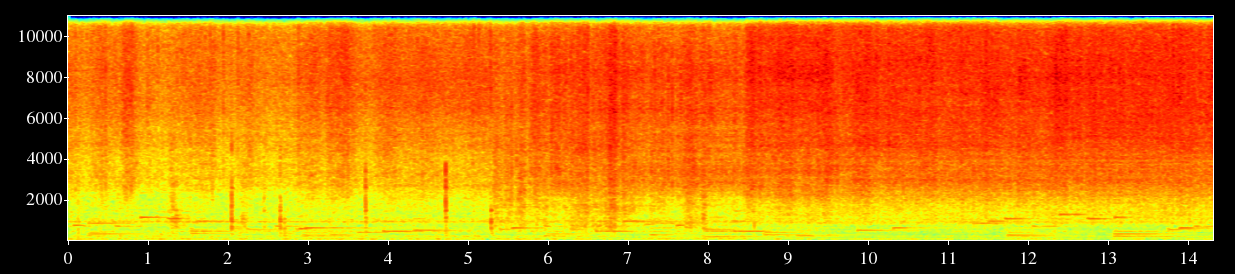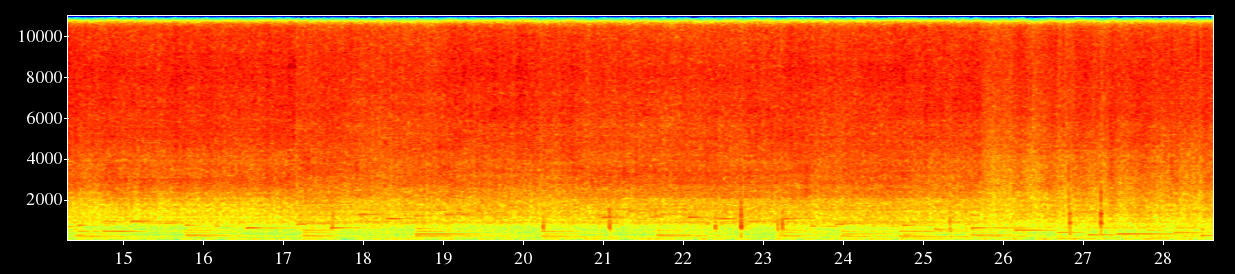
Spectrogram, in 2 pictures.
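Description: Chopped onion sizzling in a hot nonstick frying pan over high heat, stirred and scraped with a wooden spatula, then onion and minced pork frying together. The sizzling swells about seven seconds in and holds steady, over light background music.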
